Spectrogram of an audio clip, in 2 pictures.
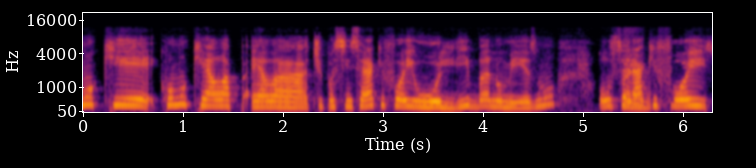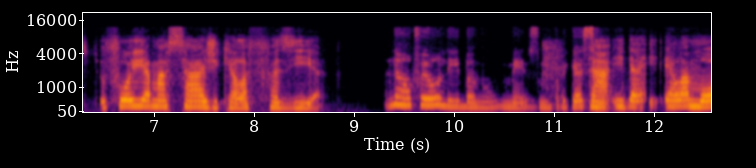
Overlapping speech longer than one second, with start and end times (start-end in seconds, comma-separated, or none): none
